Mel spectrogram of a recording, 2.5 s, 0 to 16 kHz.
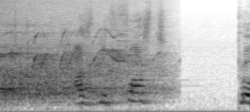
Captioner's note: wild applause and cheering for 22 seconds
